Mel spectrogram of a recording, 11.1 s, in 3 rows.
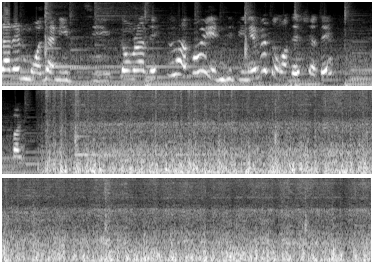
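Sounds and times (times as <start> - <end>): wind: 0.0 - 11.0
train coach rumble and rattle: 4.0 - 11.0.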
